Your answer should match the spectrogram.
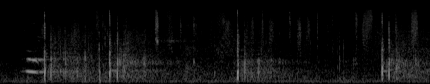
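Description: Sparse, irregular sharp knocks and claps in a tennis arena between points, with a short high call about a quarter second in.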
